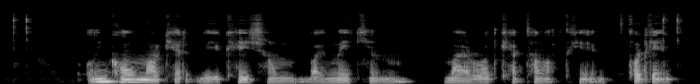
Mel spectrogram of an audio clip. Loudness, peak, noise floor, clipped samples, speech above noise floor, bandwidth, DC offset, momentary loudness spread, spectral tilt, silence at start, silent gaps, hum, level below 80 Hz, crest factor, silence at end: -26 LUFS; -4 dBFS; -62 dBFS; under 0.1%; 36 dB; 11.5 kHz; under 0.1%; 16 LU; -6.5 dB/octave; 0.15 s; none; none; -48 dBFS; 22 dB; 0.2 s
